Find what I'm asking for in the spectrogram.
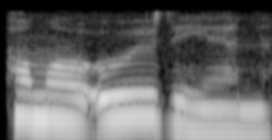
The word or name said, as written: homoousian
